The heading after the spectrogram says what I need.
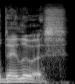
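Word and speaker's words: Day-Lewis: Daniel D. Lewis. All right. All right. So, you pronounce that right.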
